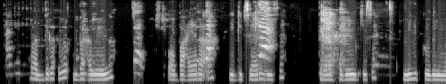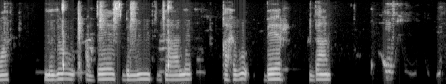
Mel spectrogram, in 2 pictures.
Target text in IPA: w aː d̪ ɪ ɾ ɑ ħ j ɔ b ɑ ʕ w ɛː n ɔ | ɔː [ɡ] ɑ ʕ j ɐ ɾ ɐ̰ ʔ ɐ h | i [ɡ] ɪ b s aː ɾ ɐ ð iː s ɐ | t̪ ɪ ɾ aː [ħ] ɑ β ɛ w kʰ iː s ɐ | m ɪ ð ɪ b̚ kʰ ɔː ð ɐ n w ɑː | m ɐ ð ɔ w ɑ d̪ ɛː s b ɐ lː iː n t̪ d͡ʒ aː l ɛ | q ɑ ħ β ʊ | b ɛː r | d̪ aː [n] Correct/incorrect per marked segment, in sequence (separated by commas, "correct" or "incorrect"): incorrect, correct, correct, correct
